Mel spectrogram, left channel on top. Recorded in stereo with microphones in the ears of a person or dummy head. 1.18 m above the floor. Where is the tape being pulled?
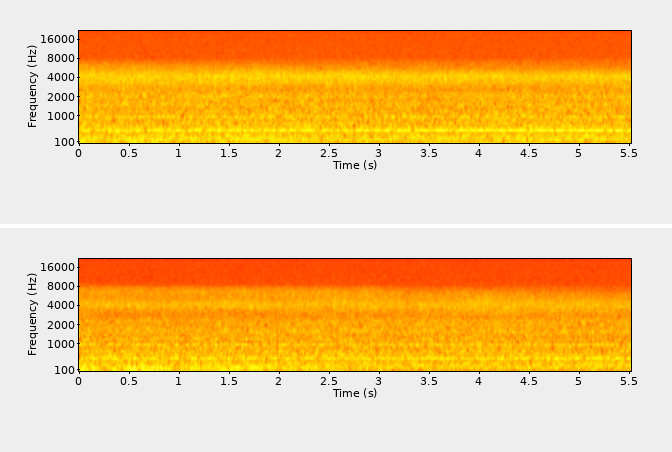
No tape being pulled in this recording.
